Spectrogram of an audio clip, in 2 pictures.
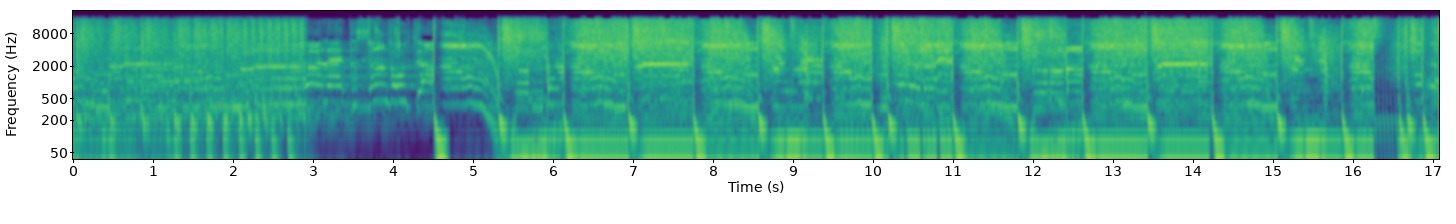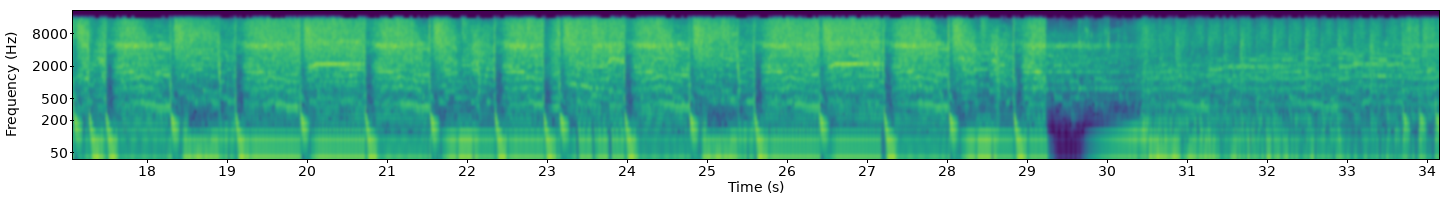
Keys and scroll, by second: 4.2 5, 12.3 5, 32.9 Right.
